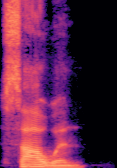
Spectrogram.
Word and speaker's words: Samhain: Aber wenn wir mal von vorne anfangen, es wird ja Samhain geschrieben, aber es wird ausgesprochen Samhain. Also man kann quasi, wenn du mal googelst und dann Samhain eingibst oder Aussprache, dann sagt er dir so Sow-Win. Samhain. Ja, so wird es ausgesprochen.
